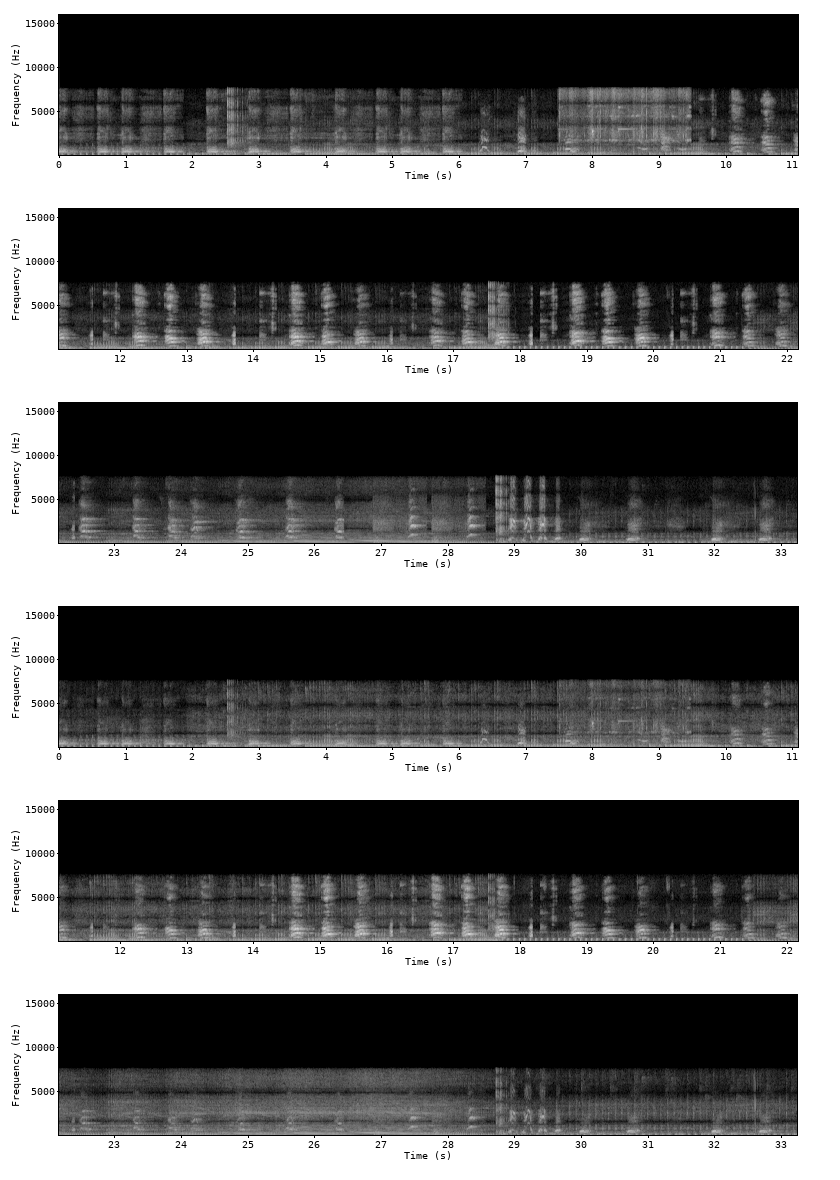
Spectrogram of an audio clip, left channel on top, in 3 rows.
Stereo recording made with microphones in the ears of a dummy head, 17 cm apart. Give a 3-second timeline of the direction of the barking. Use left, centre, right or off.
left, left, left, left, left, right, left, left, left, left, left.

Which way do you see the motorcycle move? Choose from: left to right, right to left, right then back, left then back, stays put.
stays put.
